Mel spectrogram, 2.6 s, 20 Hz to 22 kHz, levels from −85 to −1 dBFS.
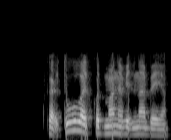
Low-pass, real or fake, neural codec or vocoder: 5.4 kHz; real; none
